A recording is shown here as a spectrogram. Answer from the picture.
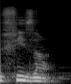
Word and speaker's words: faisant: Malgré AI, mais on dit ne faisant. On ne peut pas prononcer ne faisant.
